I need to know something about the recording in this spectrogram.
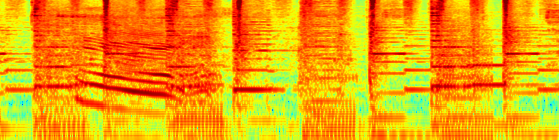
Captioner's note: he also yawns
